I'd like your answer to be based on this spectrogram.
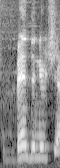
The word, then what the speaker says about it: DiNucci: Ben DiNucci.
